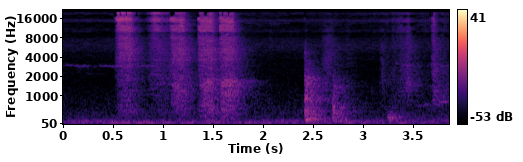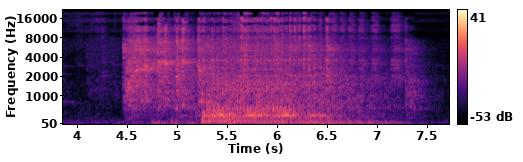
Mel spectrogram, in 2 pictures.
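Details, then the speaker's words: 1984 Honda ATC 200ES Big Red single-cylinder, electric start restored by grounding the neutral safety switch wire: starter cranks a few seconds in short bursts, then fires into a loud even run; engine starting. "So that does fire with the electric start now."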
